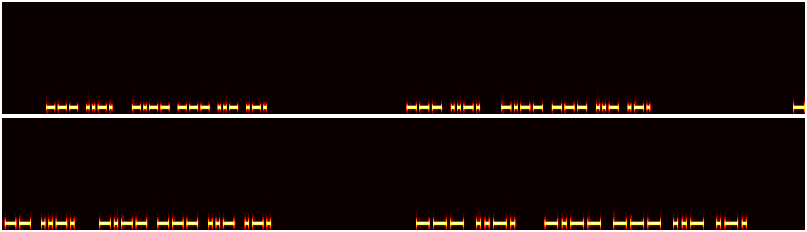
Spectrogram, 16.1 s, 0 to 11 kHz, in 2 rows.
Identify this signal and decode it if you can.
Morse code, heard as a keyed tone, about 35 wpm, 700 Hz. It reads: OF YOUR OF YOUR OF YOUR OF YOUR
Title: Speed-Racing - Sets of 2 Words 28wpm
